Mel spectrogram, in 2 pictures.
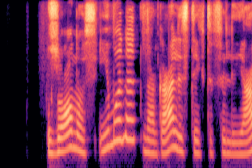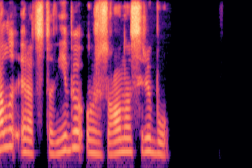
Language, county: Lithuanian, Klaipėda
